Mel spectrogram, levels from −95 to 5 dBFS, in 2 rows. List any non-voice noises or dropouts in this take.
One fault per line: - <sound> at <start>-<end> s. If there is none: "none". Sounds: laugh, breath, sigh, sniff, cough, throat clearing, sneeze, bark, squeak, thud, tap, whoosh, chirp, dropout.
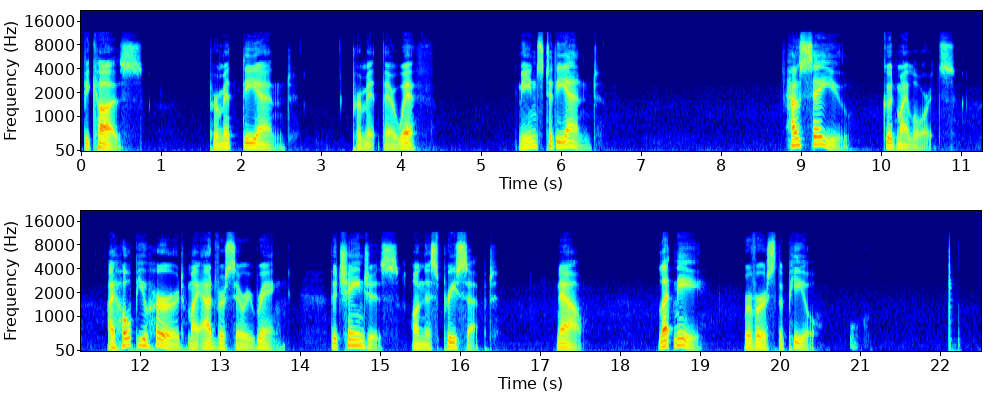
- breath at 20.9-21.2 s
- tap at 22.1-22.3 s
